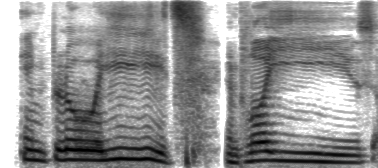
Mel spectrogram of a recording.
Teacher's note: e is a very long sound at the final part of that word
